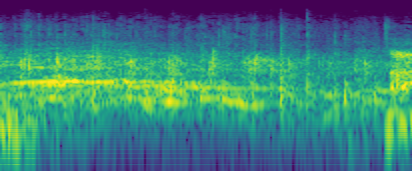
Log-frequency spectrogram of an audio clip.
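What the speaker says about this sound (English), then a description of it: "Round of applause, Luke Agustinaccio." Elementary school students and staff applaud at a Keys to Success assembly, sustained crowd clapping filling a hall, with talking and cheering mixed in over the steady patter.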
